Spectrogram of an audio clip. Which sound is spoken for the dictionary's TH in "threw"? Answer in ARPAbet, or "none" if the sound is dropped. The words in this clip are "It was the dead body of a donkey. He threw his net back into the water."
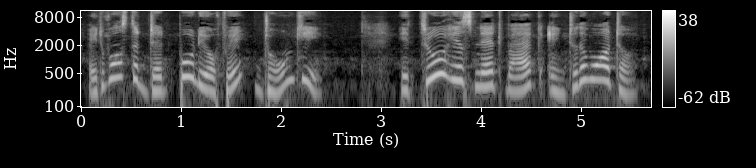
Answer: T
